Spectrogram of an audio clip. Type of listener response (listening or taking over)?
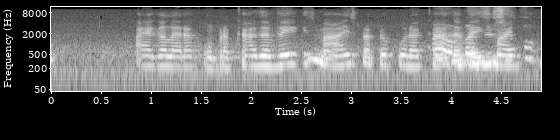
taking over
